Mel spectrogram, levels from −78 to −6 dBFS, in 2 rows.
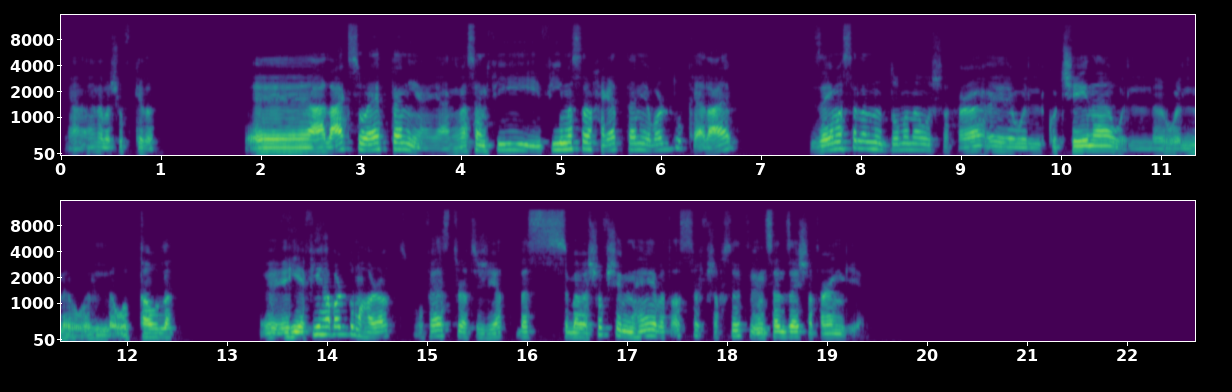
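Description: A speech recording with nothing technically wrong that can be heard. No faults turn up anywhere in it.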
